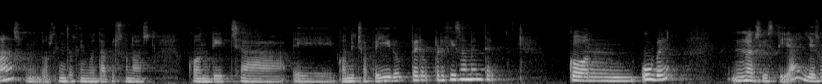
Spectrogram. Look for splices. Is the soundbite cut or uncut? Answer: cut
